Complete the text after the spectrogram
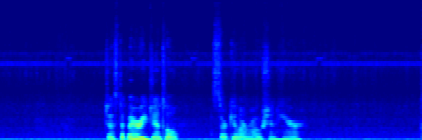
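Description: A paintbrush brushes softly on paper.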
